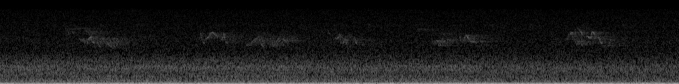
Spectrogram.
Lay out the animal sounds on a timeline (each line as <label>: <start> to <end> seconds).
Red-eyed Vireo (Vireo olivaceus): 0.0 to 6.8 seconds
